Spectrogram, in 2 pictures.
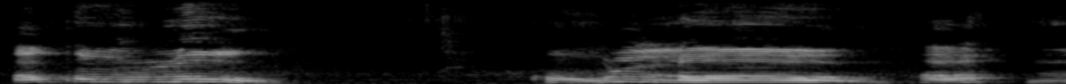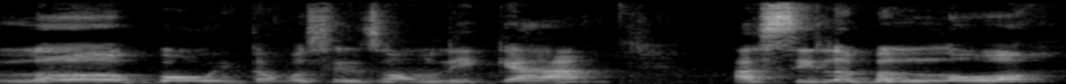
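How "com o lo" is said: put-on "lo" stretched slowly and clearly for children; the syllable "lo" said slowly for a reading lesson; drawn-out syllable. Shown as a demonstration. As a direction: drag out "lo" like a teacher sounding it. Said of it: "Com lo?".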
